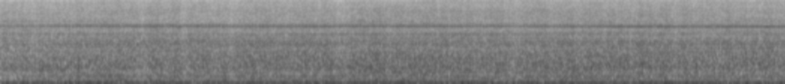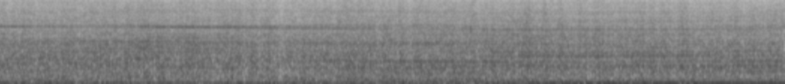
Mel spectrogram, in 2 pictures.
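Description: Motorcycle engine running at a steady cruise along with rushing wind noise, the engine note rising slightly near the end.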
